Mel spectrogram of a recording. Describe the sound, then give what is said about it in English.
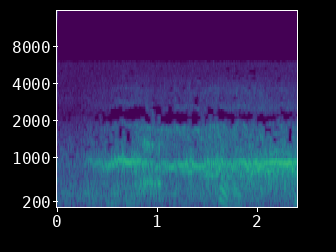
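A car races along with a loud, continuous engine roar and a brief tire screech partway through, its brakes and handbrake failing to hold as it goes too fast to stop. “Brakes aren't holding right.”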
